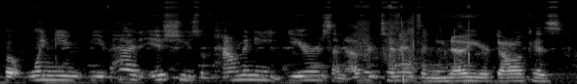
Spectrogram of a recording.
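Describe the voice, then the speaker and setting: Low-voiced woman arguing, faint noise. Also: steady tone, moderate pace, a crowd in the background. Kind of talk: argumentative phone conversation. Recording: faint noise on call recording.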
